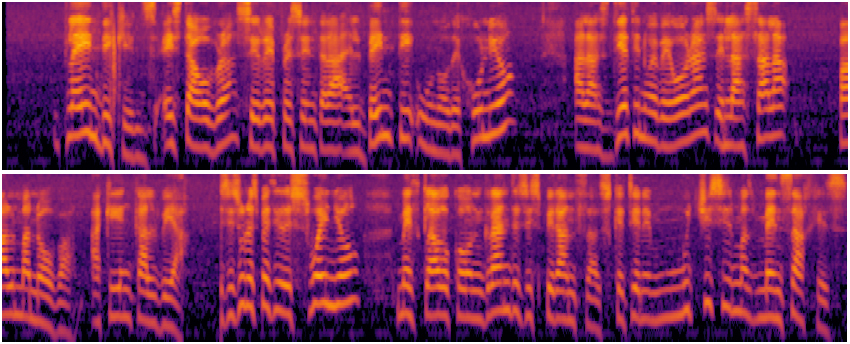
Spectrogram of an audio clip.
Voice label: kathleen in spanish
